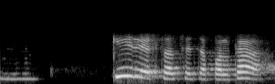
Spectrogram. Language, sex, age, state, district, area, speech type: Maithili, female, 18-30, Bihar, Samastipur, rural, conversation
